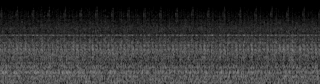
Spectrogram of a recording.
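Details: Car at idle with the clutch released: a constant rough, gritty rush with a thin high whistle over a quiet idle; the noise goes away when the clutch is pressed. Rough drivetrain noise, possibly a bearing, cause unconfirmed.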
